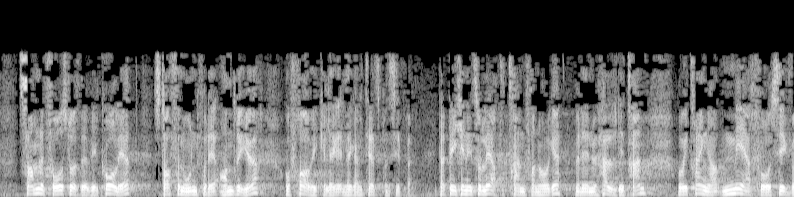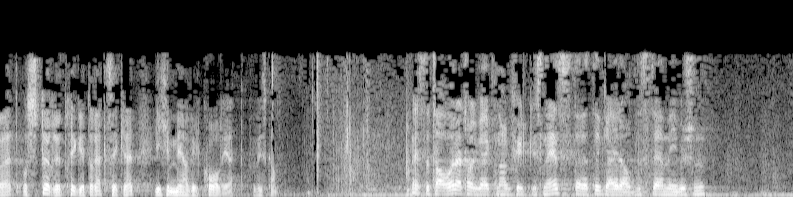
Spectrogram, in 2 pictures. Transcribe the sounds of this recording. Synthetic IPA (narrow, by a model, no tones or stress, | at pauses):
sɑmlət̪foːʁəsloːsd̪ɛːʋɪlkʰoːlɪheːt̪st̪ʁɑfənuːənfɔd̪ɛʔɑnd̪ʁəjøːʁɔfɾɑːʋɪkəllɛɡɑlɪt̪ʰeːt̪spʰʁɪnsɪpːə | d̪̥ɛt̪əæɛɾɪçːəɛnɪsʊleːʁt̪ʰːʁɛnd̪fʁɑːnɔʁɡəmɛnd̪ɛːɛnʉhɛld̪ɪt̪ʰʁɛnɔʋɪt̪ʰɾɛŋːəʁmeːʁfɔːʁʉsiɡ̚bɑːʁheːt̪oːst̪œʁət̪ʰʁʏɡheːt̪oːʁɛt̪sɪkːəʁheːt̪ɪçəmeːʁʋɪlkʰoːʁlɪ̰hḛːt̪fɔʋɪskɑ̰l | nɛ̰st̪ət̪ʰɑːləɾæːʈʰɑlɡɑkʰnɑːɡfʏlkəsneːsd̪̥ɛd̪ɛt̪əɡæɪɾɑːblst̪eːnəiʋʉʂɳ̩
